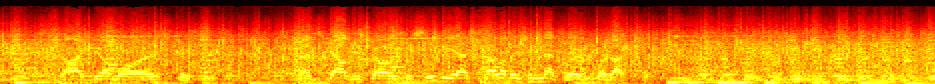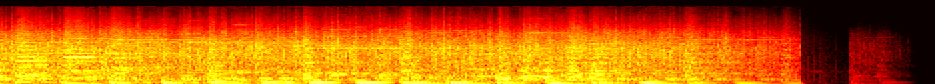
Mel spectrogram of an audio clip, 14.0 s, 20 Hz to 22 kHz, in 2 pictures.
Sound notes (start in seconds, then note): 6.4 applause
